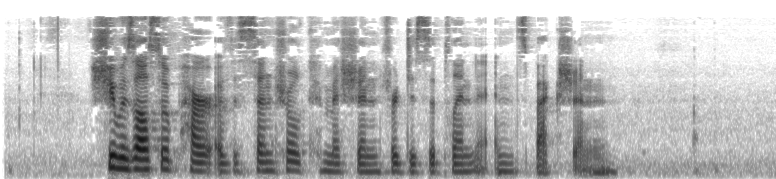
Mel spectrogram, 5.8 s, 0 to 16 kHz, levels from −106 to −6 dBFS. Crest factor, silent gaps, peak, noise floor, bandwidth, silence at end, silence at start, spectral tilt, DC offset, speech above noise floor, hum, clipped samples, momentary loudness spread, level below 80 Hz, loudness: 24 dB; none; -4 dBFS; -61 dBFS; 11.5 kHz; 1.2 s; 0.7 s; -3.5 dB/octave; under 0.1%; 35 dB; none; under 0.1%; 15 LU; -70 dBFS; -26 LUFS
